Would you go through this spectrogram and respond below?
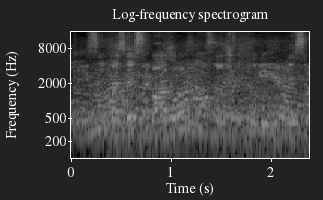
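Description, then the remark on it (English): A dense, buzzing crowd chatter of many overlapping voices at the Feira Planner independent design and literature fair, São Paulo's Museum of Image and Sound (MIS), steady and fairly loud throughout, with no single speaker standing out from the murmur. “Sounds of a buzzing crowd echo that of a packed music festival.”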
